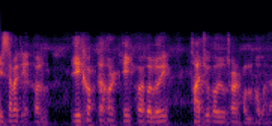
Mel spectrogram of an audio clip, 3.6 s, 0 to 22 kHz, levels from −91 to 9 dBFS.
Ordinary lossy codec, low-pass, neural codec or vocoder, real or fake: none; none; codec, 16 kHz, 0.8 kbps, ZipCodec; fake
